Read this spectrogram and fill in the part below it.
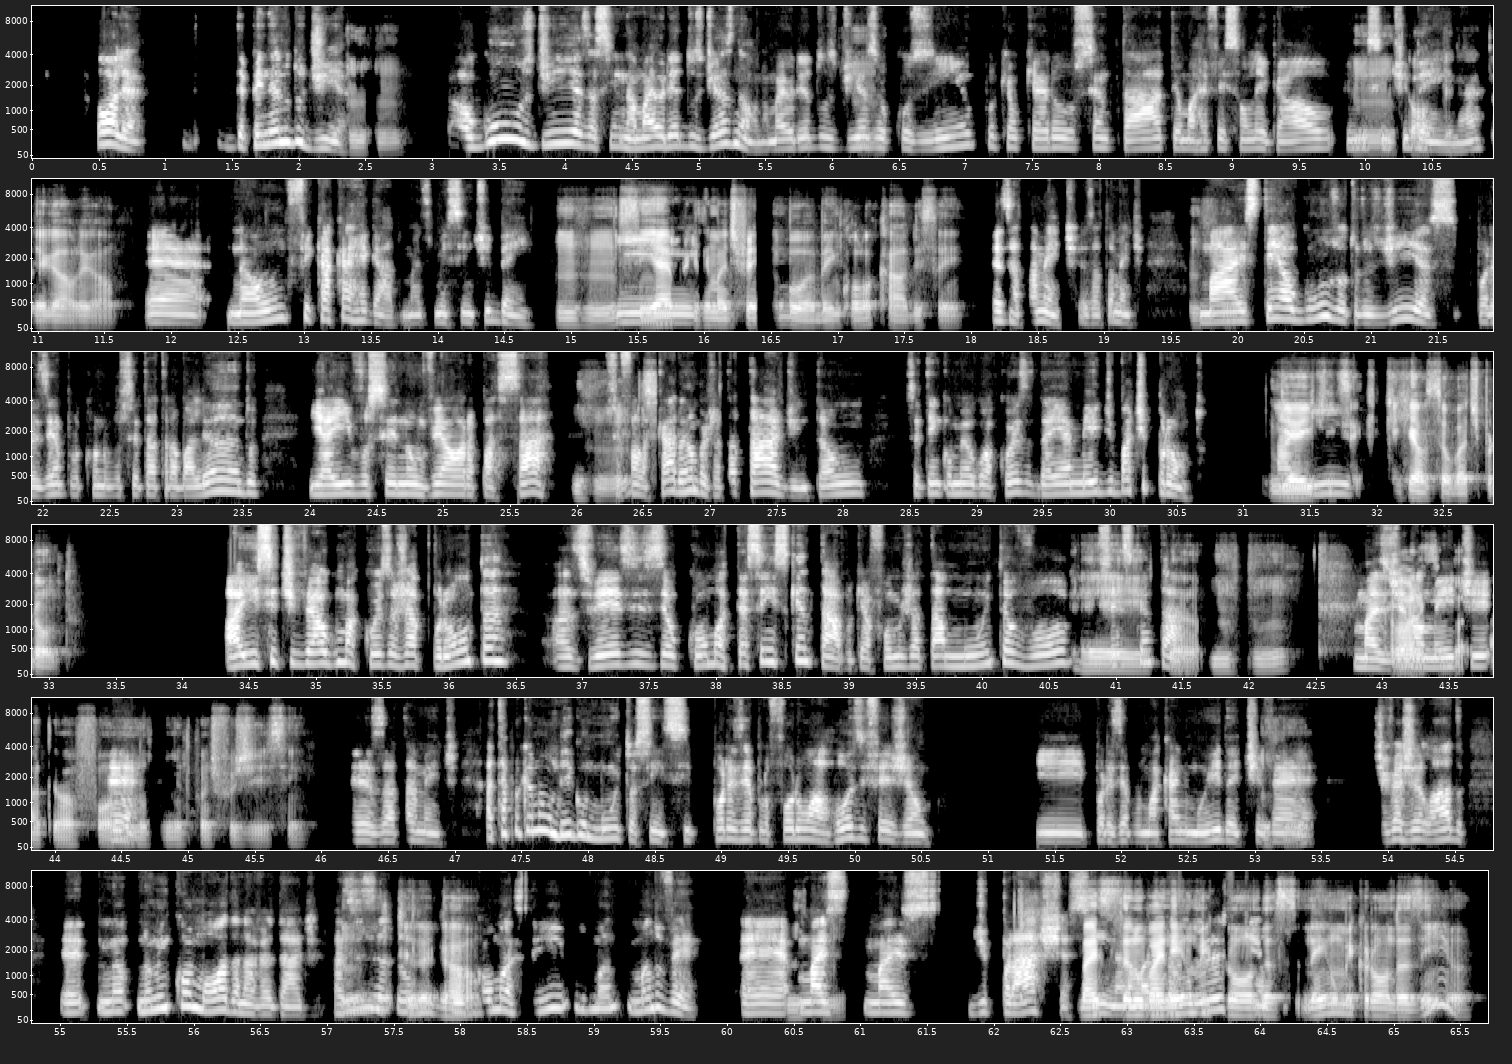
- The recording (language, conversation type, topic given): Portuguese, unstructured, Qual comida simples te traz mais conforto?
- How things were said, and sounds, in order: tapping; other noise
